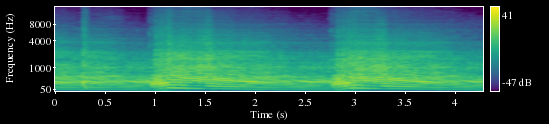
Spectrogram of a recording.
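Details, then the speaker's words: 1985 Honda CR500 two-stroke engine in a 2007 CRF450R chassis, first run after the swap with muffler fitted, in windy cold weather, just off choke: crackly revving in uneven bursts with slight blubbering; still running a bit rich. "motor sounds different with a muffler on it sounds pretty good huh it it's still a bit Rich which is okay sounds like it has a cam in it you know"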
